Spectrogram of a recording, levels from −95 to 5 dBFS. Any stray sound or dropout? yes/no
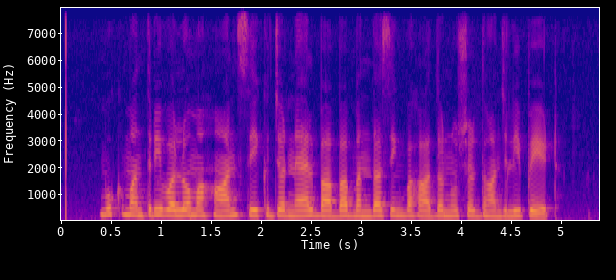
no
